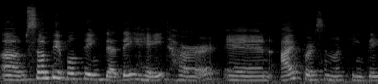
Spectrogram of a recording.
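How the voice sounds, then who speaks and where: A Portuguese accent at a moderate pace with ordinary pitch variation, with audible room echo and noticeable background noise. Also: woman. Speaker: co-host. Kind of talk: casual chat.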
